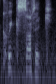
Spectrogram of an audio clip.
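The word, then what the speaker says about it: quixotic: It's pronounced quicksotic.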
